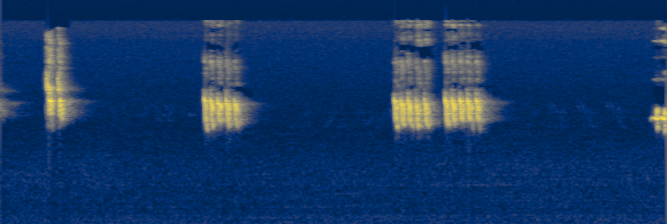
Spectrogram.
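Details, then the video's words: Northern mockingbird singing a broken sequence of buzzy, rattling notes, single or paired, separated by pauses of a second or more. "Northern Mockingbird Song, Sound, Voice, Call, Melody - Sinsonte Canto - Mimus Polyglottos"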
